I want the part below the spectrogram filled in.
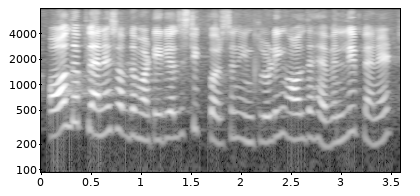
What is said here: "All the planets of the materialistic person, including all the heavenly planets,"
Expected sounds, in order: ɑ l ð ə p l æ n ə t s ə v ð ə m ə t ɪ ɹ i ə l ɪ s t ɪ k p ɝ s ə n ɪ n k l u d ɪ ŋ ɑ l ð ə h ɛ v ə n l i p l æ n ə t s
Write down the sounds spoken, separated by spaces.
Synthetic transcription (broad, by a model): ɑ l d ə p l æ n ə t s ə v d ə m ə t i ɹ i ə l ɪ s t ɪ k p ɝ s ə n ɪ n k l u d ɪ ŋ ɑ l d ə h ɛ v ə n l i p l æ n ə t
